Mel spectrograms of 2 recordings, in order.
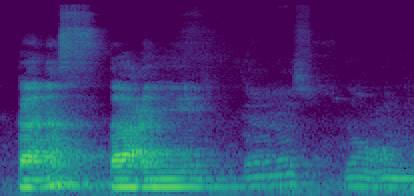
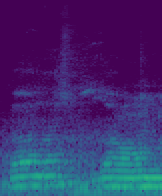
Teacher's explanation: Sin lebih tipis, jangan jadi shad. Kanasta'in, desisnya kecil sekali, seperti desis ular.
